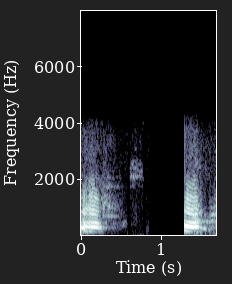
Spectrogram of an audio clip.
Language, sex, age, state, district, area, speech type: Assamese, female, 60+, Assam, Kamrup Metropolitan, rural, conversation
